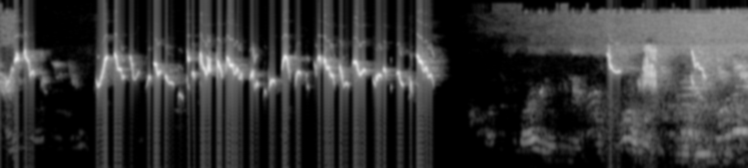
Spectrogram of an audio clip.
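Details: Lemon-bellied white-eye with a Lombok-style song, used to encourage silent caged birds: four seconds of fast, high twittering chirps, then quiet with a few faint notes and soft background hiss.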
